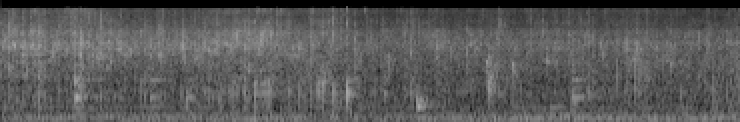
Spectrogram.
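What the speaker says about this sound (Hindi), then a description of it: "प्याज को पहले हम गोल्डन फ्राई करेंगे" Onions fry in a pan for an egg pulao, a steady, dense sizzle and crackle with faint stirring scrapes throughout, close and continuous with no voices.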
